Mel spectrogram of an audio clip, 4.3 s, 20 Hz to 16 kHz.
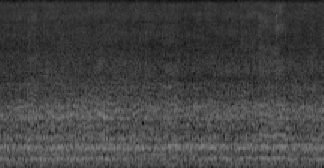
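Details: Hygienic honey bees at a hive entrance south of St. Paul, Minnesota, on a 50-degree March day, removing their dead; a steady, dense buzzing hum with many overlapping wingbeats throughout.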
